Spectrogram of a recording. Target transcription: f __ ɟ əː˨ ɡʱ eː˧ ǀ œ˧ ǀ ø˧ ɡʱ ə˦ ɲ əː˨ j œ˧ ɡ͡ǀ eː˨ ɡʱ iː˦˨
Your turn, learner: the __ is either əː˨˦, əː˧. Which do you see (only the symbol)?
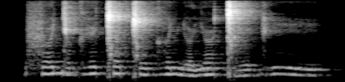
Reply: əː˨˦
